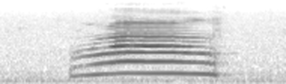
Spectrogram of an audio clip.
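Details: Talkative female Siamese cat giving one long, loud, drawn-out meow lasting about a second, rich and nasal in tone, rising slightly then holding level before cutting off, in a quiet indoor room.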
